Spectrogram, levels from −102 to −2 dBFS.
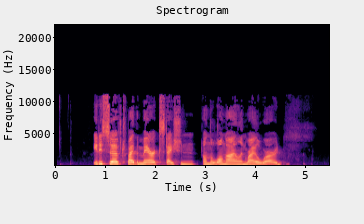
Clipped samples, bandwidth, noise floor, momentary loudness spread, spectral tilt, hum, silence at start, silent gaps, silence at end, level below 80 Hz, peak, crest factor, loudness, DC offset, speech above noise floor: under 0.1%; 11.5 kHz; -74 dBFS; 11 LU; -3 dB/octave; none; 0.8 s; none; 0.95 s; -72 dBFS; -4 dBFS; 18 dB; -22 LUFS; under 0.1%; 53 dB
